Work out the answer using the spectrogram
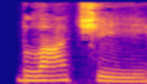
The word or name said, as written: blotchiness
